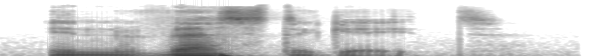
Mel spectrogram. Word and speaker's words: investigate: In investigate, it falls on the second syllable, investigate. And in underestimate, it falls on the third syllable, underestimate.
